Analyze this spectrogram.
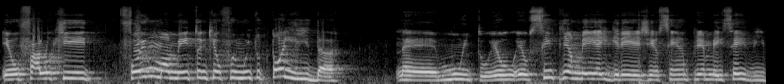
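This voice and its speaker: A woman speaks at a moderate pace in a high pitch. Her loudness stays very even. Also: lively intonation. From Northeast Brazil. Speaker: pastor. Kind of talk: casual chat.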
